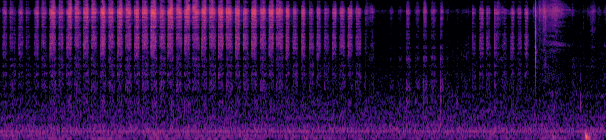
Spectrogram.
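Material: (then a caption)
Paper. A black felt-tip marker rubs rapid, repeated strokes back and forth to fill in an area on the white paper page of a spiral sketchbook. Each stroke gives a bright, squeaky scratch over a low steady hum. After about four and a half seconds the strokes fade to softer rubbing, ending with a brief low knock.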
